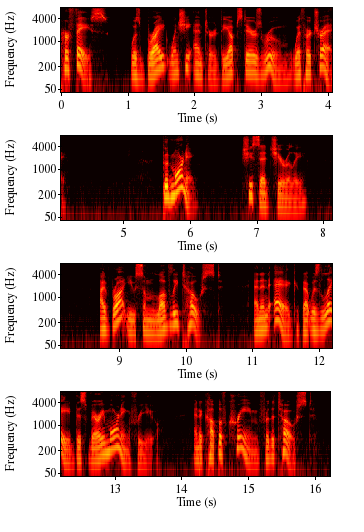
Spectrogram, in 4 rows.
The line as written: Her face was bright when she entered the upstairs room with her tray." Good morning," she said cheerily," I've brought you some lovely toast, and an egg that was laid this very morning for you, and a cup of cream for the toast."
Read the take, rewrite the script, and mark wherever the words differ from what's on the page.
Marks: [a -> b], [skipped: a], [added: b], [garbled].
Her face was bright when she entered the upstairs room with her tray." Good morning," she said cheerily," I've brought you some lovely toast, and an egg that was laid this very morning for you, and a cup of cream for the toast."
